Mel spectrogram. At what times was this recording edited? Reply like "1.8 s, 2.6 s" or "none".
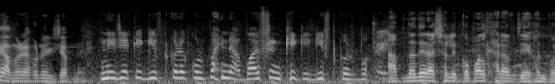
0.8 s, 3.7 s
